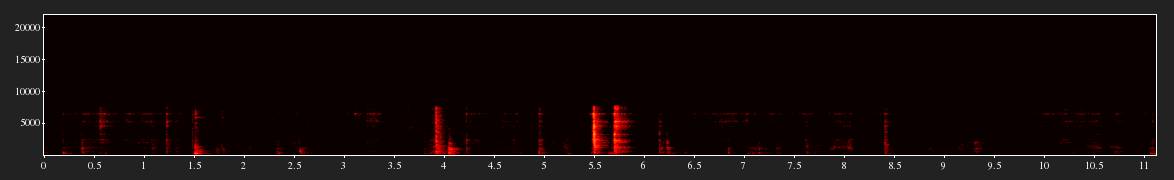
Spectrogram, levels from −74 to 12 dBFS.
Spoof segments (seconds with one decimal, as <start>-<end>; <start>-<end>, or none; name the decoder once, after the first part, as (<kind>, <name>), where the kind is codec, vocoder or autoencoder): 0.0-1.4 (codec, SNAC); 2.0-3.6; 4.2-11.1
